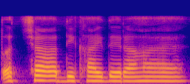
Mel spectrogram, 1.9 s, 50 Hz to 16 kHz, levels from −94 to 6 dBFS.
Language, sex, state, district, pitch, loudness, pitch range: Hindi, female, Jharkhand, Deoghar, 185 Hz, -15 LUFS, 185-190 Hz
